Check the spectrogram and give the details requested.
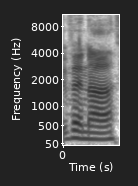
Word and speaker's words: Venat: It's not Venat, incidentally. We did hear it pronounced in the cutscene, and the T is not pronounced.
